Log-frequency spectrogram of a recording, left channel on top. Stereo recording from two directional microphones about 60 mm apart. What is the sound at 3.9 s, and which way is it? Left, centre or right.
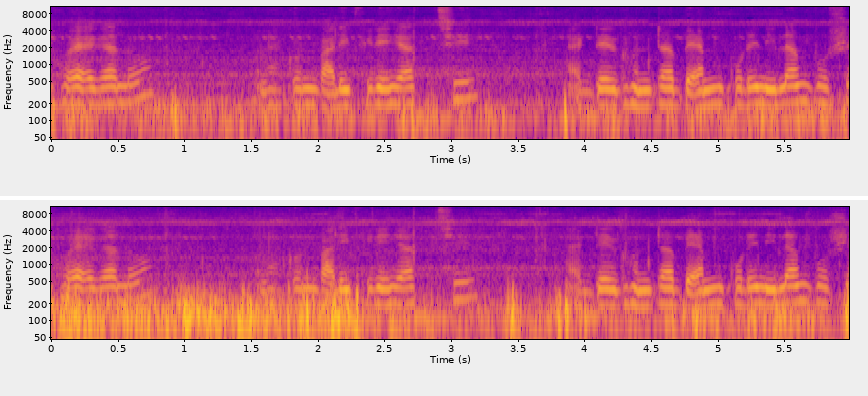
Cricket, left.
